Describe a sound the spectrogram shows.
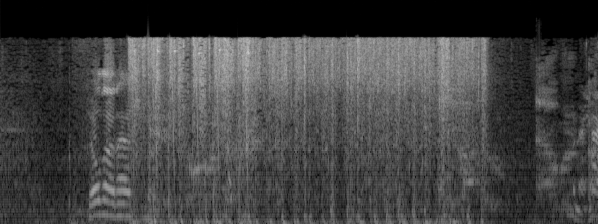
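Rapid gunshots fire in quick bursts.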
